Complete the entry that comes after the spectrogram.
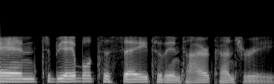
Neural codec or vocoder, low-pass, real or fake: none; 3.6 kHz; real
